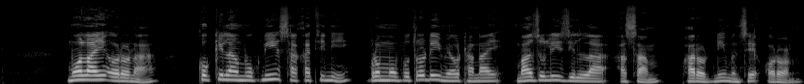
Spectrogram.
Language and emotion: Bodo, neutral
